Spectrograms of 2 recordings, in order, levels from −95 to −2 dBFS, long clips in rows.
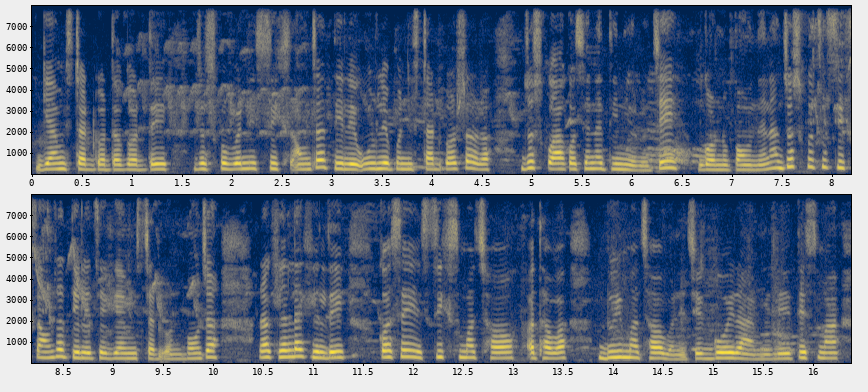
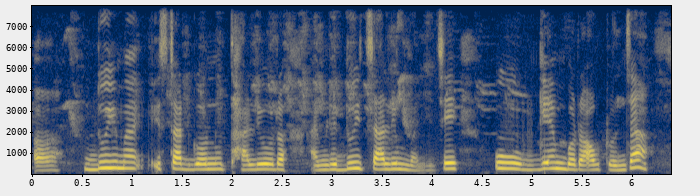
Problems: background sounds at intervals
